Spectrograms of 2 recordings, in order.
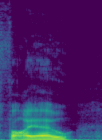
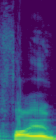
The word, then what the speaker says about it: FiiO: Now, this is one of the components for my upcoming new, although it's really old, replacement hi-fi. It is the Fio, I think it's pronounced Fio rather than FO.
